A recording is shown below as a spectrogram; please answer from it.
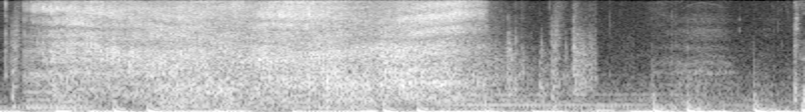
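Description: Crisp rustling of a stiff sheet of black twill appliqué fabric being handled and peeled back at one corner by hand. It lasts about two and a half seconds and then stops, over quiet background music.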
